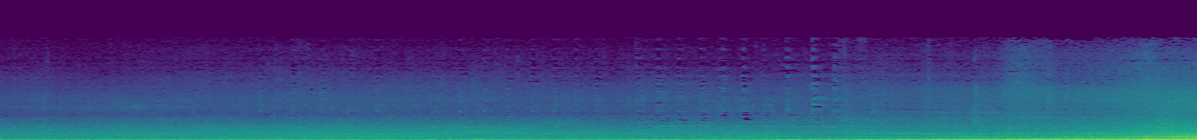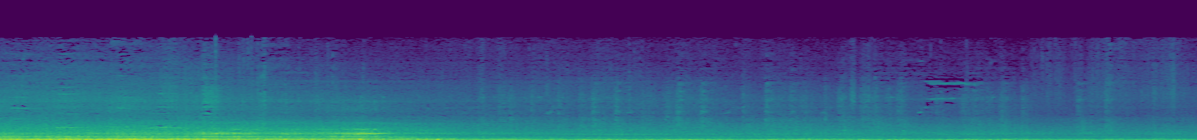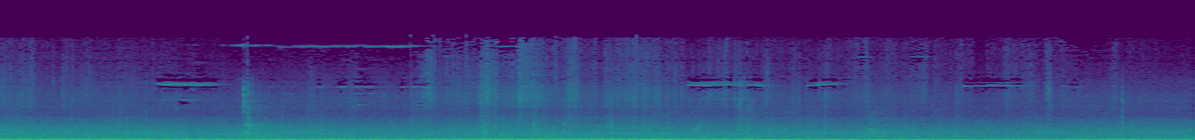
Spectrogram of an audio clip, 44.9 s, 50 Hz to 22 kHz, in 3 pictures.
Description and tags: train-by1
Street noise of Coolidge Corner with a T train passing by.Recorded using 2 omni's spaced 1 foot apart.
boston, mbta, subway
